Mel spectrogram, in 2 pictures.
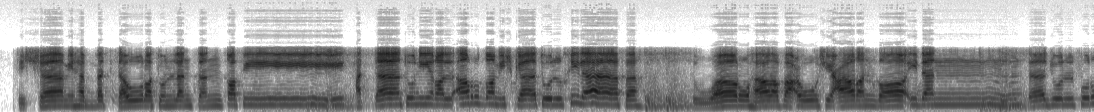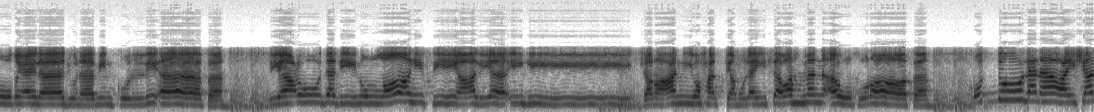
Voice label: radio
